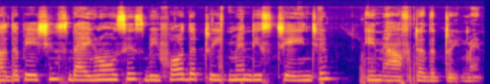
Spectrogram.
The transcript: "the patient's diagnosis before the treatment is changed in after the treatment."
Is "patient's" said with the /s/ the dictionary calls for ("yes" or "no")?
yes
